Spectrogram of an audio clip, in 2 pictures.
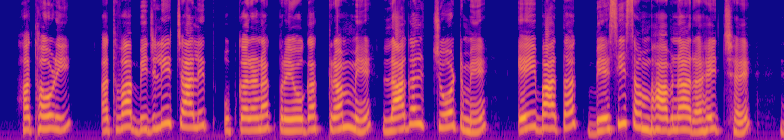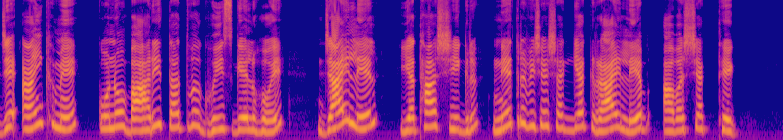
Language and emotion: Maithili, neutral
